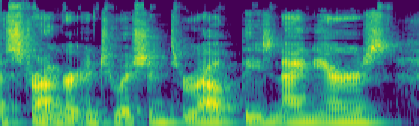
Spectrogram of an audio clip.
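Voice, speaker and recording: With audible room echo, a woman speaks at a moderate pace in a very deep, low pitch. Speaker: wellness coach. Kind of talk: vlog monologue. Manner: loud.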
